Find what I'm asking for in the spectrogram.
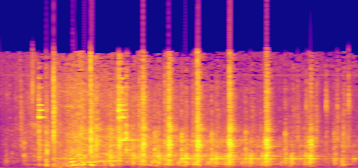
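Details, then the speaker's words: Briggs & Stratton engine on a Troy-Bilt generator, sitting for months, with no compression: light repeated ticking over the pull-over clatter, never firing, alternator turning. Source of the click unclear. Oil low and brownish. Click while cranking. "that click sound not quite sure what it is one can see the alternator is going around"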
